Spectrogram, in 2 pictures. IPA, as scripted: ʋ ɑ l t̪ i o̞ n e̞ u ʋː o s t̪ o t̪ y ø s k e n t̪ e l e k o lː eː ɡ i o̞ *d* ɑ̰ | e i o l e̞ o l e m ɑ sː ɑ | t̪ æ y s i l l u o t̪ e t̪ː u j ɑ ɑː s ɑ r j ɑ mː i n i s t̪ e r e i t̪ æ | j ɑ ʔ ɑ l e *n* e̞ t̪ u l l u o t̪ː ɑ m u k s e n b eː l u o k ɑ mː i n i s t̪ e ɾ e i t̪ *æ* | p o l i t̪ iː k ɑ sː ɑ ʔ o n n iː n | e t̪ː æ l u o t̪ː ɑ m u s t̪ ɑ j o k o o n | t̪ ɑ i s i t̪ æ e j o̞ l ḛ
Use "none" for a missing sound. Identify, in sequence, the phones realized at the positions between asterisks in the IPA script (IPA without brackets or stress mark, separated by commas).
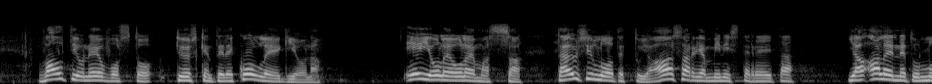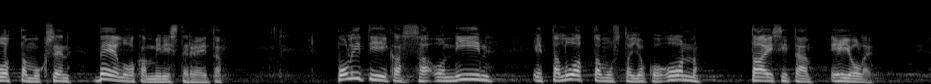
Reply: n, nː, æ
